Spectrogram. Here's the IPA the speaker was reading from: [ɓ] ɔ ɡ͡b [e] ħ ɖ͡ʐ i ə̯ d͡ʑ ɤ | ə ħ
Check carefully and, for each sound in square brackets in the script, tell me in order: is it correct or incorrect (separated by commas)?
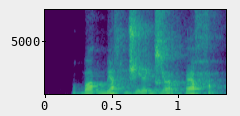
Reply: correct, correct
